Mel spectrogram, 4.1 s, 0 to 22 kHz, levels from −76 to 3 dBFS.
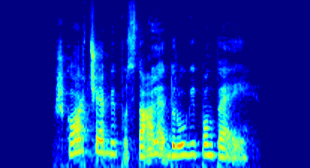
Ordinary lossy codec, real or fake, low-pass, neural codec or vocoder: none; fake; none; vocoder, 44.1 kHz, 128 mel bands, Pupu-Vocoder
